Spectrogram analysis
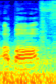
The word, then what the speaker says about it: Abarth: Abarth. Yeah. I'm asking you as a native. Abarth.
